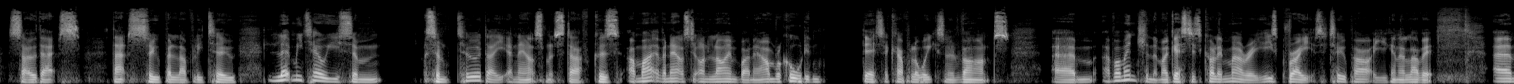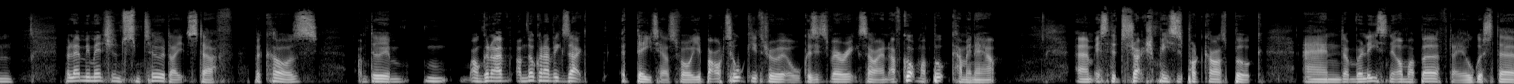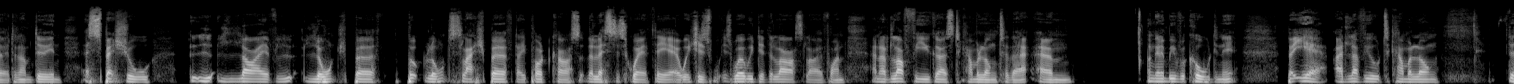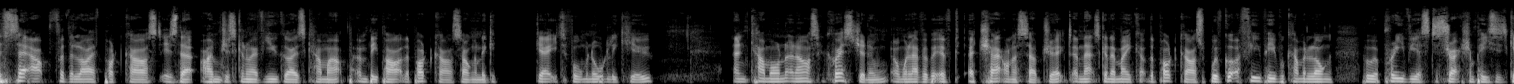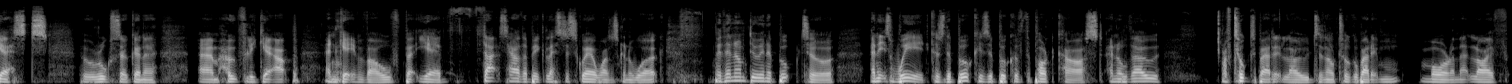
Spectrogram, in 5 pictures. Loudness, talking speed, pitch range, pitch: -20 LUFS, 235 wpm, 115-135 Hz, 120 Hz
